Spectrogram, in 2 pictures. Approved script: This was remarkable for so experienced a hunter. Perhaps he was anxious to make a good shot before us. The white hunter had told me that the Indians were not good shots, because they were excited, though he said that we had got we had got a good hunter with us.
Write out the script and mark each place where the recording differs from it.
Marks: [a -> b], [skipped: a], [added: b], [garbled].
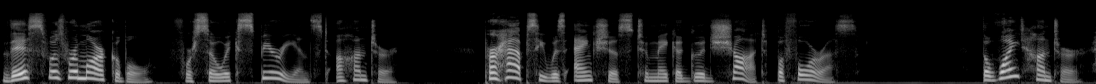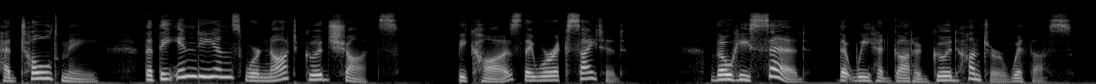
This was remarkable for so experienced a hunter. Perhaps he was anxious to make a good shot before us. The white hunter had told me that the Indians were not good shots, because they were excited, though he said that we had got [skipped: we had got] a good hunter with us.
